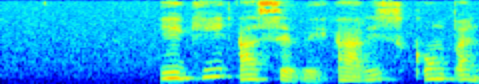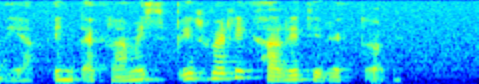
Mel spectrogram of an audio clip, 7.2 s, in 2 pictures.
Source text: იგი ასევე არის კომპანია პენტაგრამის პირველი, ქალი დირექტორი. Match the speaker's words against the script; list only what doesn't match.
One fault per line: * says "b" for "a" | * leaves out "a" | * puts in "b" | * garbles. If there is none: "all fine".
all fine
